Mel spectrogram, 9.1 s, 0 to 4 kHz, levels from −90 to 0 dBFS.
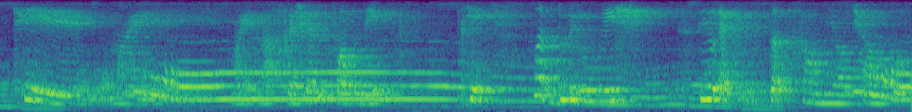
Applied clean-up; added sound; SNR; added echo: none; Dog; 2 dB; reverberation time 1.0 s.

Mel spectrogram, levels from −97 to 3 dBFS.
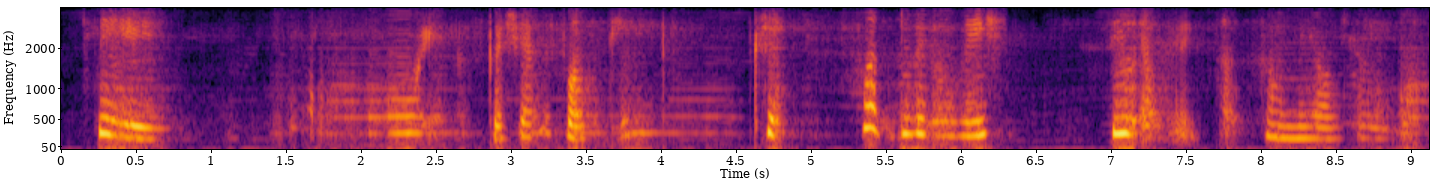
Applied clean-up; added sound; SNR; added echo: neural separator model SepFormer WHAMR!.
